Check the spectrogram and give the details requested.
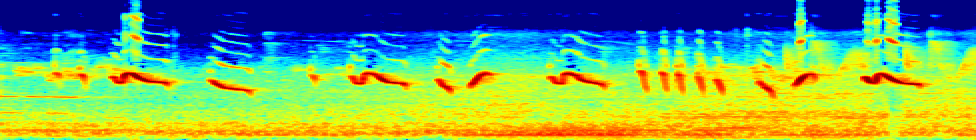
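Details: Horsfield's babbler, a bird-training vocal recording: a lively run of short whistled notes that slur up and then down, often with a loop, repeated about twice a second with brief gaps. Other high chirps mix in, over a faint low hum.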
